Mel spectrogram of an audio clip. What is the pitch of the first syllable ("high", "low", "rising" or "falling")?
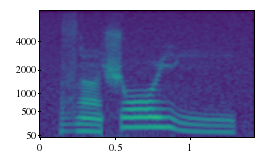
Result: low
